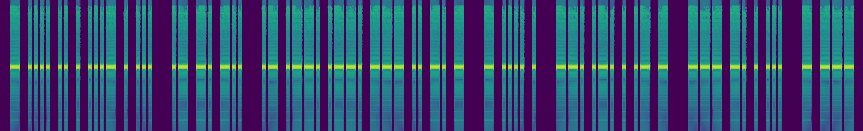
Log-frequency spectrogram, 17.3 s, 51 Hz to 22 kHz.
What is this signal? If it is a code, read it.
Morse code, heard as a keyed tone, about 20 wpm, 1000 Hz. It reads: THIEVES AND APPOINT THE GREAT ONES TO
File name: 20wpm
